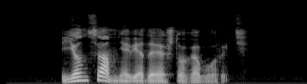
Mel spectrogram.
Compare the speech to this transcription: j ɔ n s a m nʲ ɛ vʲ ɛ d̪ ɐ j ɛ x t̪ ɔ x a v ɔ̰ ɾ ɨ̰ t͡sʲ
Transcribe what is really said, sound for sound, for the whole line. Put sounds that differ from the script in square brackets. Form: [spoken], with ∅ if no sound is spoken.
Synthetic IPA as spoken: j ɔ n s a m nʲ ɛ vʲ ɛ d̪ ɐ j ɛ [ʂ] t̪ ɔ [ɣ] a v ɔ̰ ɾ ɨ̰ t͡sʲ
